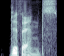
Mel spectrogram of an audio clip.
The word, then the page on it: defence: British English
